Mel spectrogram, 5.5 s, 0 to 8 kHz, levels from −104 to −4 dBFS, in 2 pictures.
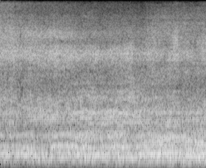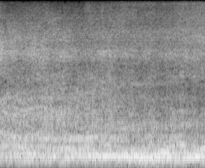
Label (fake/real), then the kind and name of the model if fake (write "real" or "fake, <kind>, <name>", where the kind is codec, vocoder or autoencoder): fake, vocoder, Vocos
